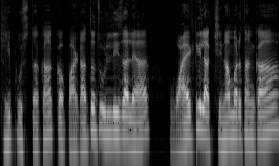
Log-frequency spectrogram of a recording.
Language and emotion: Goan Konkani, fearful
